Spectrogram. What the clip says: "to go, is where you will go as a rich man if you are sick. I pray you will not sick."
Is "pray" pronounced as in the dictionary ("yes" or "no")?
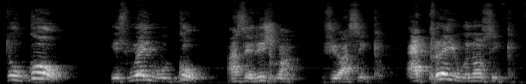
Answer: yes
